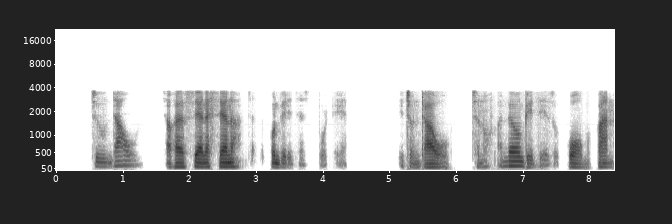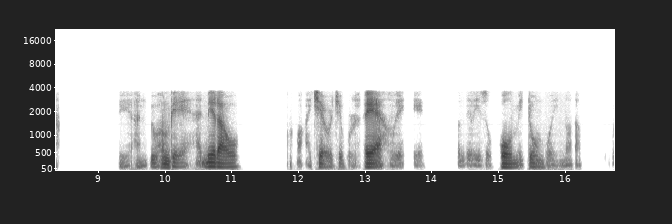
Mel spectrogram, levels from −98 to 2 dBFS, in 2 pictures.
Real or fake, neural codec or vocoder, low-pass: fake; codec, 16 kHz, 0.5 kbps, X-Codec, HuBERT features, trained on LibriSpeech; 3.6 kHz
